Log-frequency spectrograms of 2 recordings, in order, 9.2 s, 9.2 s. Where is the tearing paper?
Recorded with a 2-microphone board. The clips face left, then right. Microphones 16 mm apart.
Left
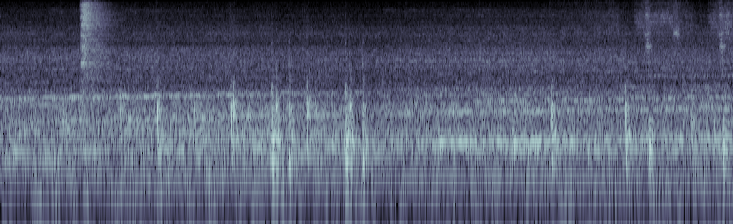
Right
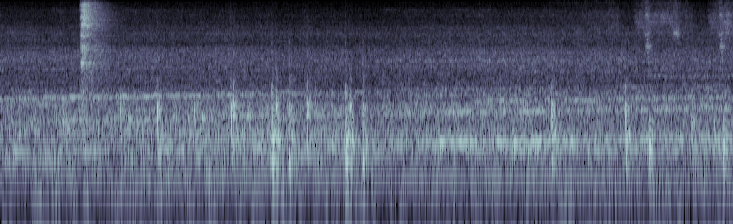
25° right (ahead or behind), 3.5 m.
